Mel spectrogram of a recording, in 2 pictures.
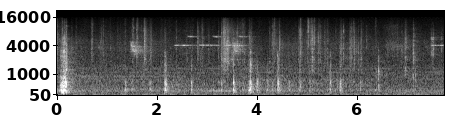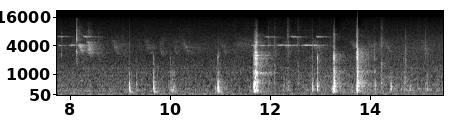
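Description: Hands knock and rattle against a car door panel.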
